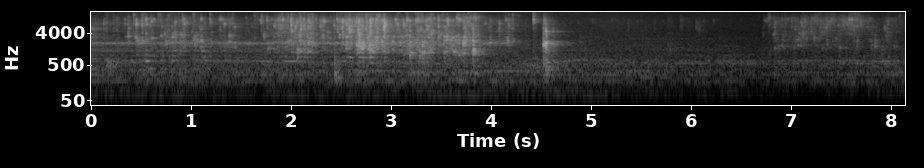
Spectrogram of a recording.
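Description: Water runs from a tap into a blender jar of fruit pulp for blending, a steady splashing pour that swells, ends with a sharp clunk, then gives way to a faint trickle.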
